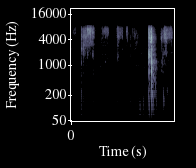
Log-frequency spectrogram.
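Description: A hand-held stack of glossy Panini Revolution trading cards being flipped through: a faint rustle of card sliding on card, then two sharp snaps as cards are flicked off the stack about a second and a half in.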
